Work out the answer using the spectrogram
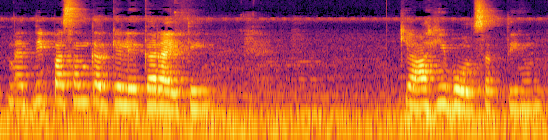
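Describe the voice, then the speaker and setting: Woman doing a shy new bride in a family skit, high soft voice, roomy echo. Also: steady tone, slow, background noise. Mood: resigned. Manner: soft, yielding, speaks respectfully. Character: young newlywed bride, meek and polite. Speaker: daughter-in-law.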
